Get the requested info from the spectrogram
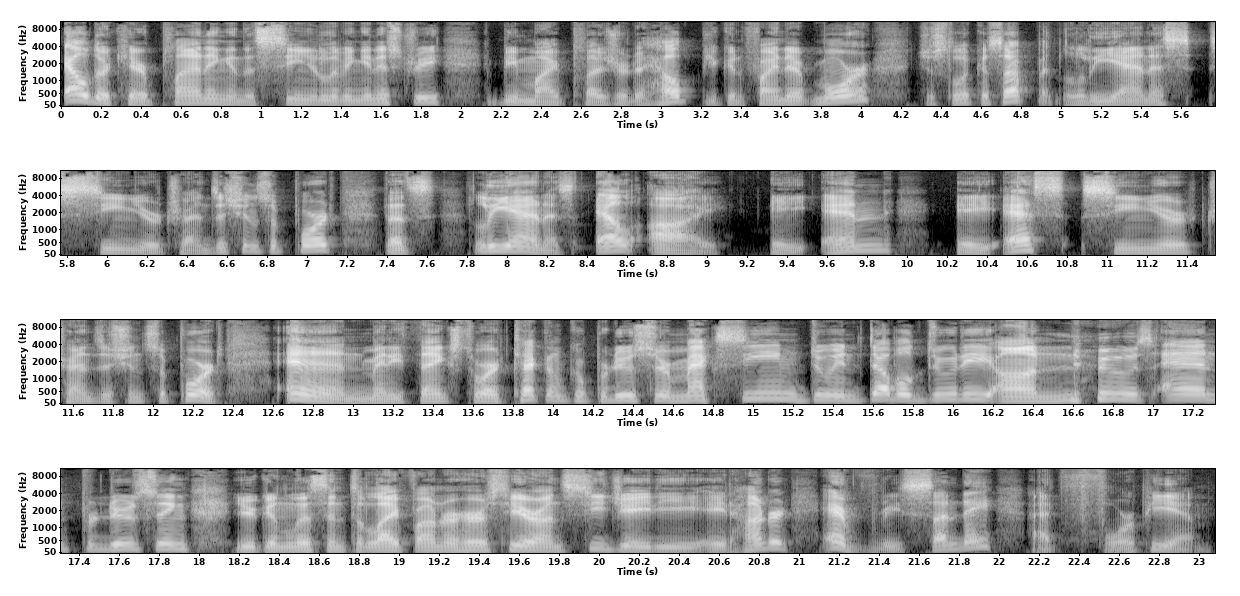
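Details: Adult radio host; normal speech.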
